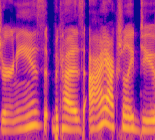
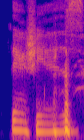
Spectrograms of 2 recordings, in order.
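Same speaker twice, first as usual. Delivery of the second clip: mock under-breath muttering, much quieter; 5 semitones lower, 12 dB quieter than usual. Retelling what a fellow taxi passenger said crossing the bridge, an under-breath mutter. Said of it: "Ryan goes under his breath".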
